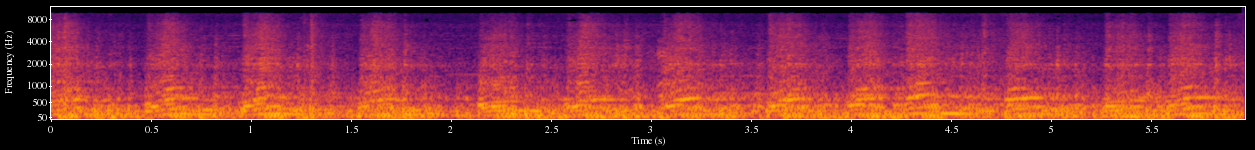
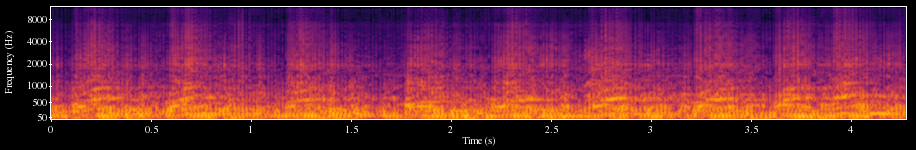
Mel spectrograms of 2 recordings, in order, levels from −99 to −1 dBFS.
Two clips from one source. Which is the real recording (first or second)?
first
